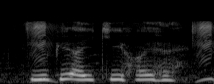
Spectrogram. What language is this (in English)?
Magahi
